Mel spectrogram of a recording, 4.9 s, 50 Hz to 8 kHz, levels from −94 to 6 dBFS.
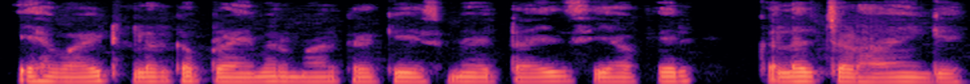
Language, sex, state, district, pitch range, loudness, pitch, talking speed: Hindi, male, Bihar, Araria, 115-125 Hz, -26 LUFS, 120 Hz, 175 wpm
